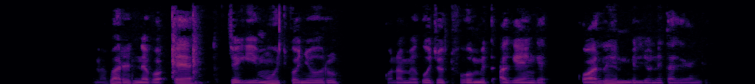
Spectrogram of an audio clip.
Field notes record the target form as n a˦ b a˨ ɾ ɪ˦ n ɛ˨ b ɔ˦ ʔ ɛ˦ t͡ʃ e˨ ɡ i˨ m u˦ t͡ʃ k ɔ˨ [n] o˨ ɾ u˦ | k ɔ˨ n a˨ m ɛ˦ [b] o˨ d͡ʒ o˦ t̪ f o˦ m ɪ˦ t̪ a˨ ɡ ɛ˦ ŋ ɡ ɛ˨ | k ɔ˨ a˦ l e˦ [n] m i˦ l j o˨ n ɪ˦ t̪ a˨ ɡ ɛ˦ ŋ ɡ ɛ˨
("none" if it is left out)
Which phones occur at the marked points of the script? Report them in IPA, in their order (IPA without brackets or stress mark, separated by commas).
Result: ɲ, ɡ, n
